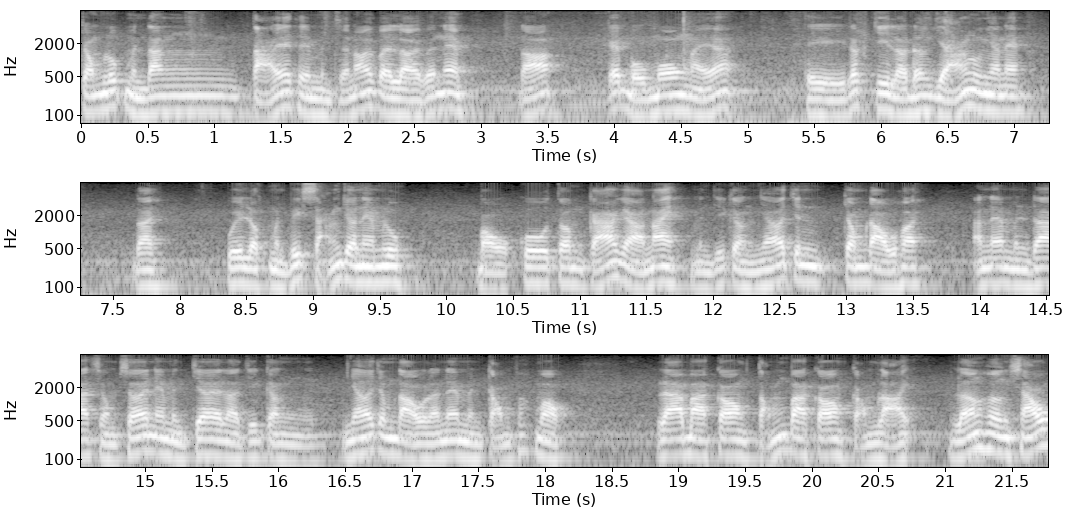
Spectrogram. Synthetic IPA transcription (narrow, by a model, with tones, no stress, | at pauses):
t͡ɕɔ˧wŋ͡mlʊ˦˥k͡p̚mi˨˩ŋ̟ɗa˧ŋt̪a̰ː˧˨jʔə˨˦jt̪ʰi˨˩mï˨˩ŋ̟sɛ̰˧˥nɔ˨˦jve˨˩ləː˨˩jvəː˨˦˧nʔɛ˧m | ɗɔ˨˦ | kaː˨˦jɓo̰˧˨mo˧nːna˨˩jʔaː˨˦ | t̪ʰi˨˩zə˦˥t̚t͡ɕi˧laː˨˩ɗəː˧nzaː˧˩nlu˧ənɲa˧nʔɛ˧m | ɗə˧j | kwi˧lə˨˩t̚mï˨˩ŋ̟ɓi˦˥ət̚sa̰˧˩nt͡ɕɔ˧nʔɛ˧mlu˧ən | ɓo̰˧˨ku˧t̪əː˧mkaː˨˦ɣaː˨˩na˧jmï˨˩ŋ̟t͡ɕḭ˧˥kə˨˩nɲəː˨˦t͡ɕe˧nt͡ɕɔ˧wŋ͡mɗə˨˩wt̪ʰo˧j | ʔa˧nʔɛ˧mːi˨˩ŋ̟zaː˧sə˨˩wŋ͡msəː˨˦ʔa˧nʔɛ˧mːï˨˩ŋt͡ɕəː˧jlaː˨˩t͡ɕḭ˧˥kə˨˩nɲəː˨˦t͡ɕɔ˧wŋ͡mɗə˨˩wlaː˨˩ʔa˧nʔɛ˧mːï˨˩ŋ̟kə̰˧˨wŋ͡mfaː˦˥t̚mo˨˩t̚ | zaː˧ɓaː˧kɔ˧nt̪ə˧˩wŋ͡mɓaː˧kɔ˧nkə̰˧˨wŋ͡mla̰ː˧˨j | ləː˨˦nɦəː˧nsa˨˦w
